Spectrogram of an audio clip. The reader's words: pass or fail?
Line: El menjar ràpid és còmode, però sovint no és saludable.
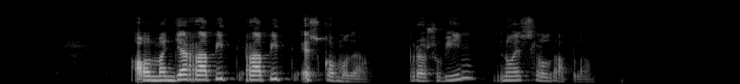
fail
